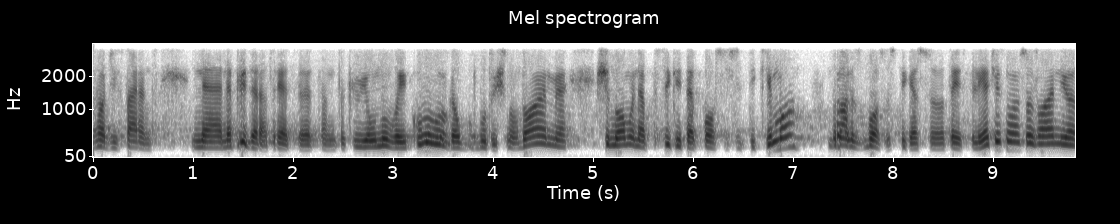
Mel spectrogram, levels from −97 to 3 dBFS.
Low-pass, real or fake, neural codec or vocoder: 3.6 kHz; real; none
